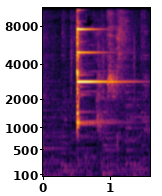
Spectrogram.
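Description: A single bright notification bell ding strikes once and rings out, its tone slowly decaying over about a second against a faint background.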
